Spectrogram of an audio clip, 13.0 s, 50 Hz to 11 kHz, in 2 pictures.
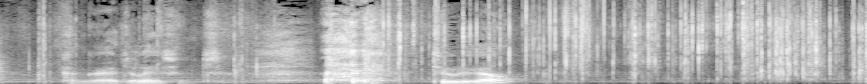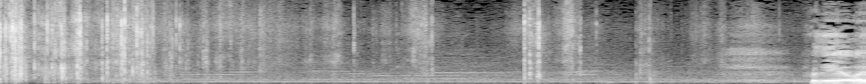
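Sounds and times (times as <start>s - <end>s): foil wrapper crinkling and tearing: 2.8s - 8.5s.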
